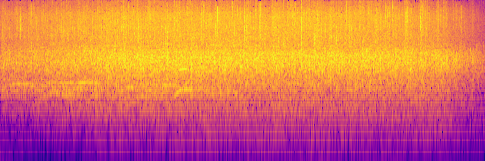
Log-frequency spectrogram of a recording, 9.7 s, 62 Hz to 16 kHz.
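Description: A large audience at the New Yorker Festival in October 2019 applauds enthusiastically, welcoming interviewer Terry Gross; a dense, steady roar of clapping that holds strong for nearly ten seconds before easing slightly at the end, with no talking over it.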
